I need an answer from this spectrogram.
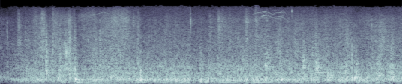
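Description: A train running on rails gives a loud, continuous rumble with a dense wash of clatter and hiss that holds steady throughout, with no voices.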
